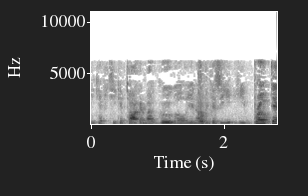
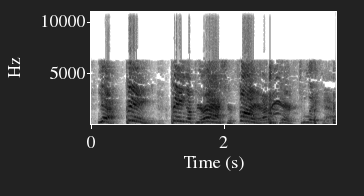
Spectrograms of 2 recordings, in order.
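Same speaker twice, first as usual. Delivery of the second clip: mocking scream, much higher and louder; furious boss; 12 semitones higher, 19 dB louder than usual. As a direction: spit it out with contempt. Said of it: "he's going".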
